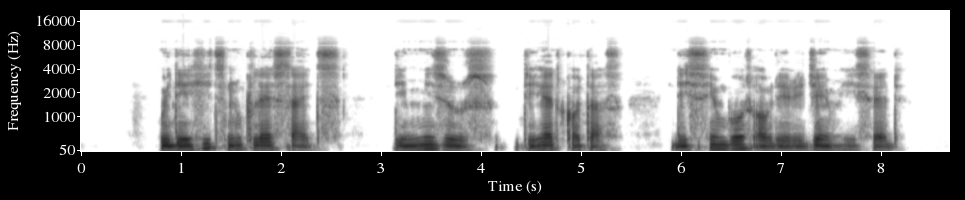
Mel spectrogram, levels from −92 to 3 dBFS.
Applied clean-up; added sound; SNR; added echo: none; none; none; none.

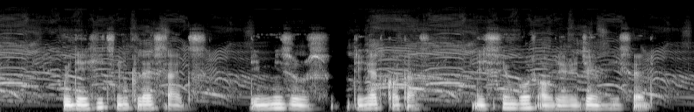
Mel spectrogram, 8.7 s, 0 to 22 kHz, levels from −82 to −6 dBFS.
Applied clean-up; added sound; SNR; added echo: none; Crowd; 11 dB; none.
